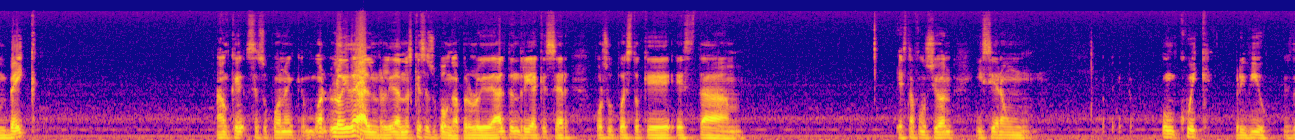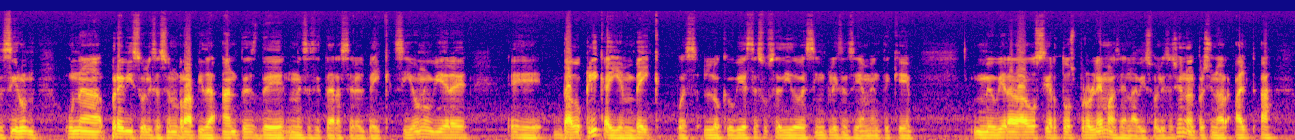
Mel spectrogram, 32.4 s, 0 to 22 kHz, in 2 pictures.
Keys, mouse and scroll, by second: 0.6 click.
